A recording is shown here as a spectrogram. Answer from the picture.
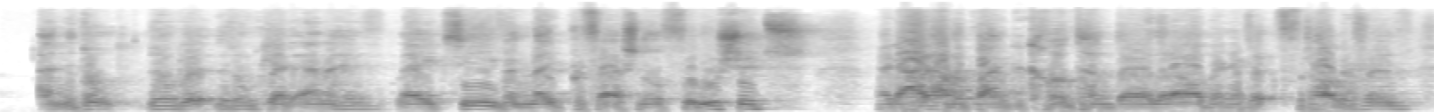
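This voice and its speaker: In a room with audible echo, a man with a Belfast accent speaks very fast at a fairly low pitch. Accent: Belfast Northern Irish. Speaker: restaurant owner. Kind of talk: casual chat. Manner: animated.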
